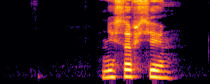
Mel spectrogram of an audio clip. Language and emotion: Russian, sad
